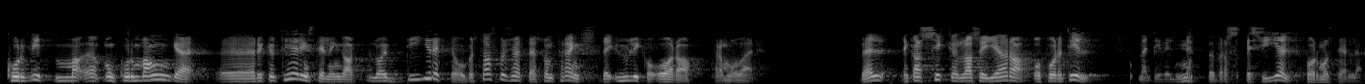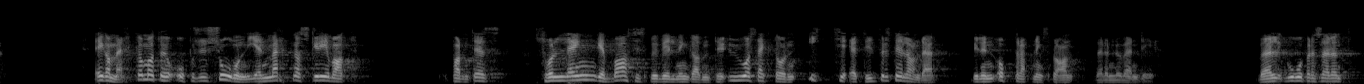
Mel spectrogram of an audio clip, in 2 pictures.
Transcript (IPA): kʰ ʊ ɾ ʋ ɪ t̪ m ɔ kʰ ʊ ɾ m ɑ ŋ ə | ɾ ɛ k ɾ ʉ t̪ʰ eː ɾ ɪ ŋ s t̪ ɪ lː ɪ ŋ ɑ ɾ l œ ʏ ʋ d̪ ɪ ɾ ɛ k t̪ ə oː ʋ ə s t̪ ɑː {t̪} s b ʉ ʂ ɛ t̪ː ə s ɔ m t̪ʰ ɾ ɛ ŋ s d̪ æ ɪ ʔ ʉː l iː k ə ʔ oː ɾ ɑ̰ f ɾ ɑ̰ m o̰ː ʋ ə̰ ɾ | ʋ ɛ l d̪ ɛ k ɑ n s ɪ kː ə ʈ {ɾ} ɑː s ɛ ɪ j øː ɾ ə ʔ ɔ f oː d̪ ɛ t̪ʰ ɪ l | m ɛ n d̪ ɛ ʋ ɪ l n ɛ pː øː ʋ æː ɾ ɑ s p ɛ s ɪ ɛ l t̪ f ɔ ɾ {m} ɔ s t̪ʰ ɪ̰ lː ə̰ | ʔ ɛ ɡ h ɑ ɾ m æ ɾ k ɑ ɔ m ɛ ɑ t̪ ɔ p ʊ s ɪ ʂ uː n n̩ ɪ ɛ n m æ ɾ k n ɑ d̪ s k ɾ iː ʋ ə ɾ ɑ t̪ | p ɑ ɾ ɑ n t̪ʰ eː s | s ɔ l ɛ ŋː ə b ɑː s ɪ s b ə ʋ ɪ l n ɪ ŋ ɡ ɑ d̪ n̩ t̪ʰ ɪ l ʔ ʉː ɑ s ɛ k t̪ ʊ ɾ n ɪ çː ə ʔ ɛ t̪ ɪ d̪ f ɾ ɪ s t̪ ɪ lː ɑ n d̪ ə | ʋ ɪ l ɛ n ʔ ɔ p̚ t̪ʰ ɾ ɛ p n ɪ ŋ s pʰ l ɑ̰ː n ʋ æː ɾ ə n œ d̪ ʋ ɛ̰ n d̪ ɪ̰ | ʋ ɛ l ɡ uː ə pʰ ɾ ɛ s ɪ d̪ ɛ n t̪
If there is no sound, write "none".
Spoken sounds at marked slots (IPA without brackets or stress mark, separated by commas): t̪, l, m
